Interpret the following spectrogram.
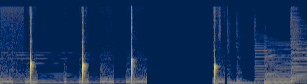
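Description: Four short plop sound effects about a second apart, the last one after a longer gap, each marking a dollop of royal icing appearing on the dish. Light background music starts near the end.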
